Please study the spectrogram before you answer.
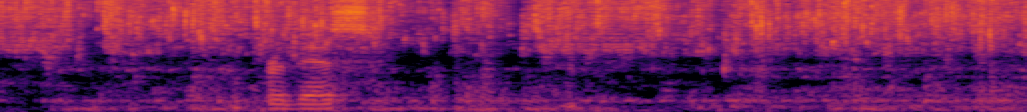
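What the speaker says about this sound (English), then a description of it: "Rinse off our spatula." A kitchen tap runs steadily into a sink while a spatula is rinsed under it, with splashing shifts in the flow and a brief voice speaking over the water.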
